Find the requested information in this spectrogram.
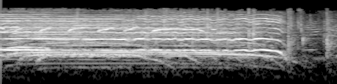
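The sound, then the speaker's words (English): Crowd at a Chicago house music event, Urban's House, whooping and cheering in wavering high calls over a steady roar, fairly faint overall, then dropping off sharply near the end. “Y'all make some motherfucking noise, Chicago.”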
